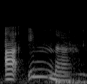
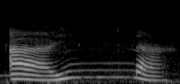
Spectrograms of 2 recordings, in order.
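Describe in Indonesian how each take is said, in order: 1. Hamzah kedua itu glottal stop yang jelas. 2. Hamzah kedua melunak menjadi bunyi y. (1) "yang pertama" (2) "disamarkan dengan huruf ya"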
